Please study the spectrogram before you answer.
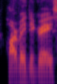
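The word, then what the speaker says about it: Havre de Grace: How would you say that? Because I know you would. Harvey de Grace. How do you say it? That's correct.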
